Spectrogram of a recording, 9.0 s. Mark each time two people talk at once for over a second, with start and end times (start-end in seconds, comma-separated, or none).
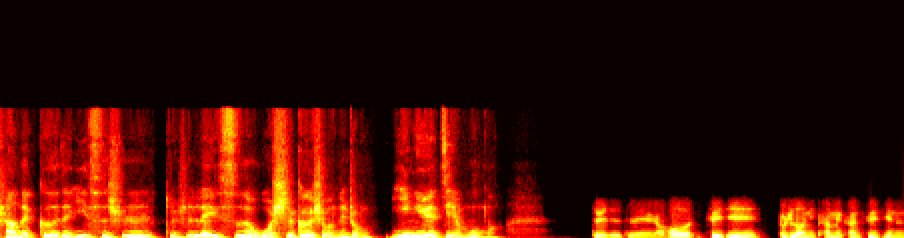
none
